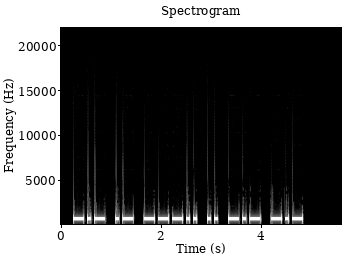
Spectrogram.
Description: Morse code, heard as a keyed tone, about 17 wpm, 700 Hz. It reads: KA8IKK
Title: USA Callsign DE Callsign - 6 Characters - 17wpm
